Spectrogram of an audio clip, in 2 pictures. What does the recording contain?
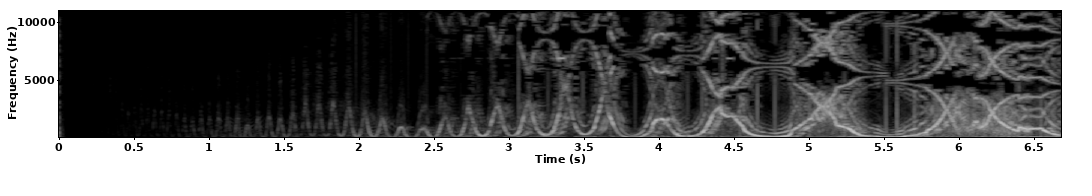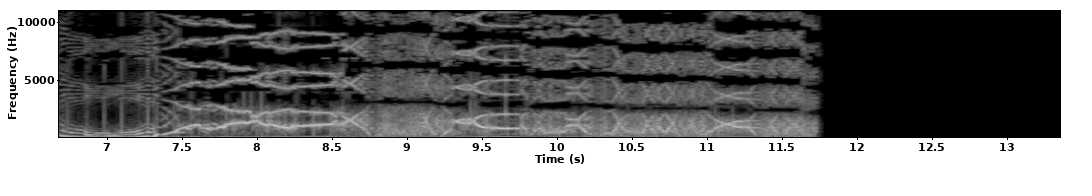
RISERS 25 165-8 with tail
Analog Seqencing and Digital Samples
background, soundscape, virtual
